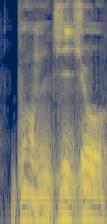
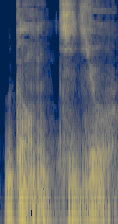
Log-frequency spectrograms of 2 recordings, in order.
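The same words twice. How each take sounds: First: Loud furious «Bande d'idiots!»; angry shout. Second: Slow, whispered «Bande d'idiots!»; hushed scold. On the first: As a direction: bark «Bande d'idiots!» at the herd. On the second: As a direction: hiss «Bande d'idiots!» under breath. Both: A narrator's reading. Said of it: "cria Benjamin".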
